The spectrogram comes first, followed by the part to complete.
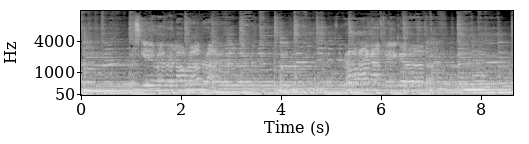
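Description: A live country band playing: acoustic guitars over an upright bass, with a lead melody line weaving above.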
